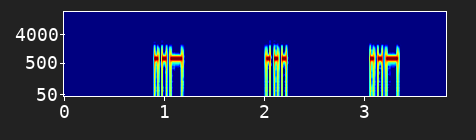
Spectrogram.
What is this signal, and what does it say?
Morse code, heard as a keyed tone, about 30 wpm, spaced as for 9 wpm, 700 Hz. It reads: USU
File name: Lesson 17e - Letter u - Three Characters 30wpm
